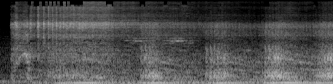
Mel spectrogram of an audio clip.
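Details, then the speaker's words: Suzuki Access BS6 scooter that stalls when slowing: catches only with throttle held, surging unevenly in bursts and dying when released; TP/idling sensor fault, no steady idle. "Start అయింది accelerator వదిలామంటే ఆగిపోయింది ఇలాంటి complaints vehicle లో ఉన్నప్పుడు ఏందంటే మనకి లోపల TP censor వస్తది ఐలిలింగ్ censor ఐలిలింగ్ censor complaint వచ్చినప్పుడు ఆ విధంగా వస్తది"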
